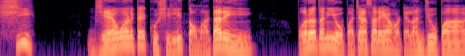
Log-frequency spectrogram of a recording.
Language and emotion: Goan Konkani, disgusted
